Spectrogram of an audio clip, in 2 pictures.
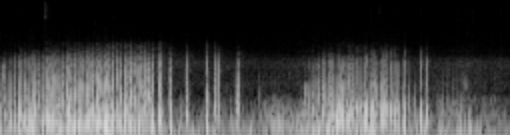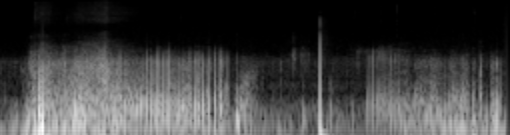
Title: stomach growling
